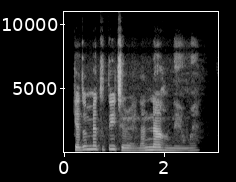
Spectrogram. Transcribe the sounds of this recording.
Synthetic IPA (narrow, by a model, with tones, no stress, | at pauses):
ke˨dʊ˦m̩˦me˦tʊ˦tɪ˦t͡ʃe˨ɾe˨na˨n̩˦na˦ɦʊ˨ne˨ŋʷe˦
